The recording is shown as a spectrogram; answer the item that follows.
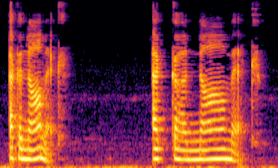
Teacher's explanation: we've got four syllables the third syllable is your stressed syllable nah the ah sound economic and we have a schwa in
